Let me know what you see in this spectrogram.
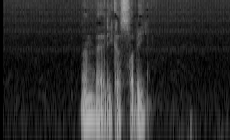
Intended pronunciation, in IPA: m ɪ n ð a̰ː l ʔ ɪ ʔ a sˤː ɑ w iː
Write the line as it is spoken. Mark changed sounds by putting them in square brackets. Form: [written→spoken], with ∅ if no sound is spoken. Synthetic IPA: m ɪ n ð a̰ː l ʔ ɪ [ʔ→k] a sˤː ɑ [w→b] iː

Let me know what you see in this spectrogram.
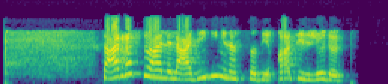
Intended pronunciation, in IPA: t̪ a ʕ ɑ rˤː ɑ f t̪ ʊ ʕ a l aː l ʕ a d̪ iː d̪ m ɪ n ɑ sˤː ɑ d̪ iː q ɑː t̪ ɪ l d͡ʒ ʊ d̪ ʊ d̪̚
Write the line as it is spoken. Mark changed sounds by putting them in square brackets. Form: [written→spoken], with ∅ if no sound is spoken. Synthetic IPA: t̪ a ʕ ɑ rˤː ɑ f t̪ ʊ ʕ a l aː l ʕ a d̪ iː d̪ m ɪ n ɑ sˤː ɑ d̪ iː q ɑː t̪ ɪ l d͡ʒ ʊ d̪ ʊ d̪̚

